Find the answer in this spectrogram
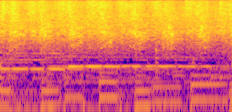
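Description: Sandpaper on a round hand-held pad rubbed quickly back and forth over a raised plaster wall texture, knocking the tops of the pattern level. Background music with low notes plays along.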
